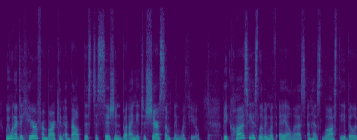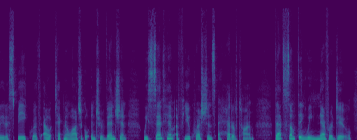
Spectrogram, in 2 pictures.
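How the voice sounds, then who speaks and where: A woman's voice: lowish voice, darkish tone, dry recording. A woman hosting a radio interview, explaining and asking questions in a broadcast style on a close studio mic.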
